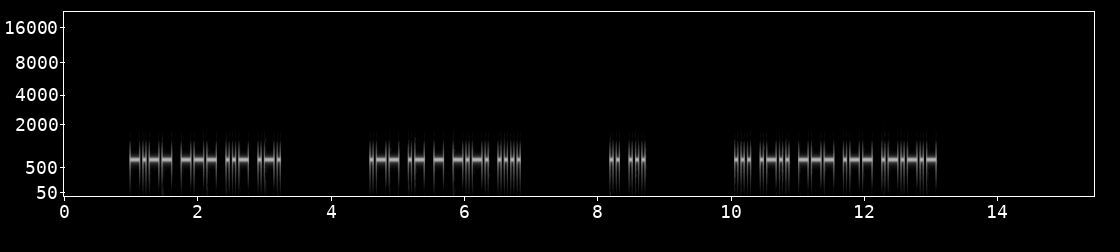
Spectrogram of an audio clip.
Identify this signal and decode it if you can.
Morse code, heard as a keyed tone, about 25 wpm, 700 Hz. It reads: YOUR WATCH IS SLOW.
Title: 4x Word-Spacing - Sentences from Top 400 Words - 25wpm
